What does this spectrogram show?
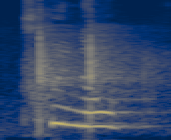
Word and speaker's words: pruneaux: D'abord, pruneaux. Encore le U, pruneaux. Pruneaux. Avec le O à la fin, très long.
